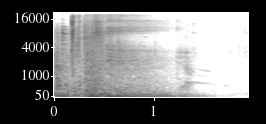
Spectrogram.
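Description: Heavy artillery fire in a video game: a single booming blast at close range, with a deep rumble that rolls on and fades out after about a second and a half.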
